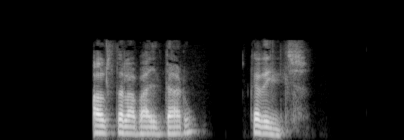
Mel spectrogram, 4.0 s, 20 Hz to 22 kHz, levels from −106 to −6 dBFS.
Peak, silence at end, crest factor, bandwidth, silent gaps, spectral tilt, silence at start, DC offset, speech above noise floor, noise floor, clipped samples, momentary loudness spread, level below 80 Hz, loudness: -8 dBFS; 1 s; 20 dB; 8 kHz; 2.15-2.43 s; -6.5 dB/octave; 0.95 s; under 0.1%; over 66 dB; under -90 dBFS; under 0.1%; 15 LU; -70 dBFS; -25 LUFS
